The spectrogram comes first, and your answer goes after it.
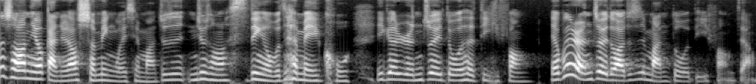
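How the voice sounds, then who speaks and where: A woman's very fast delivery with ordinary pitch variation, big swings in loudness and a dark, mellow tone. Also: medium pitch for a woman. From Taiwan. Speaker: podcast host. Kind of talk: casual chat.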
